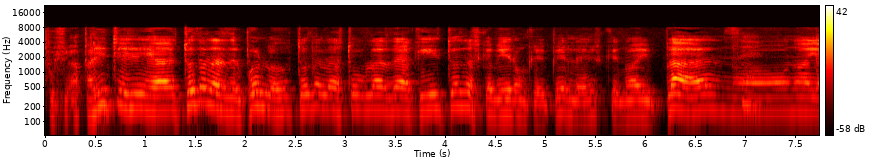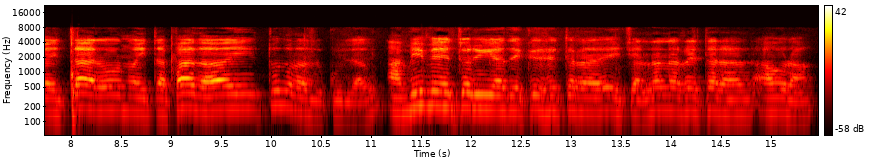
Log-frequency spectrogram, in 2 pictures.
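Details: Adult man with Wernicke's aphasia after ischemic stroke, with impaired comprehension; fluent jargon speech with invented, meaningless words; Wernicke's aphasia.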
